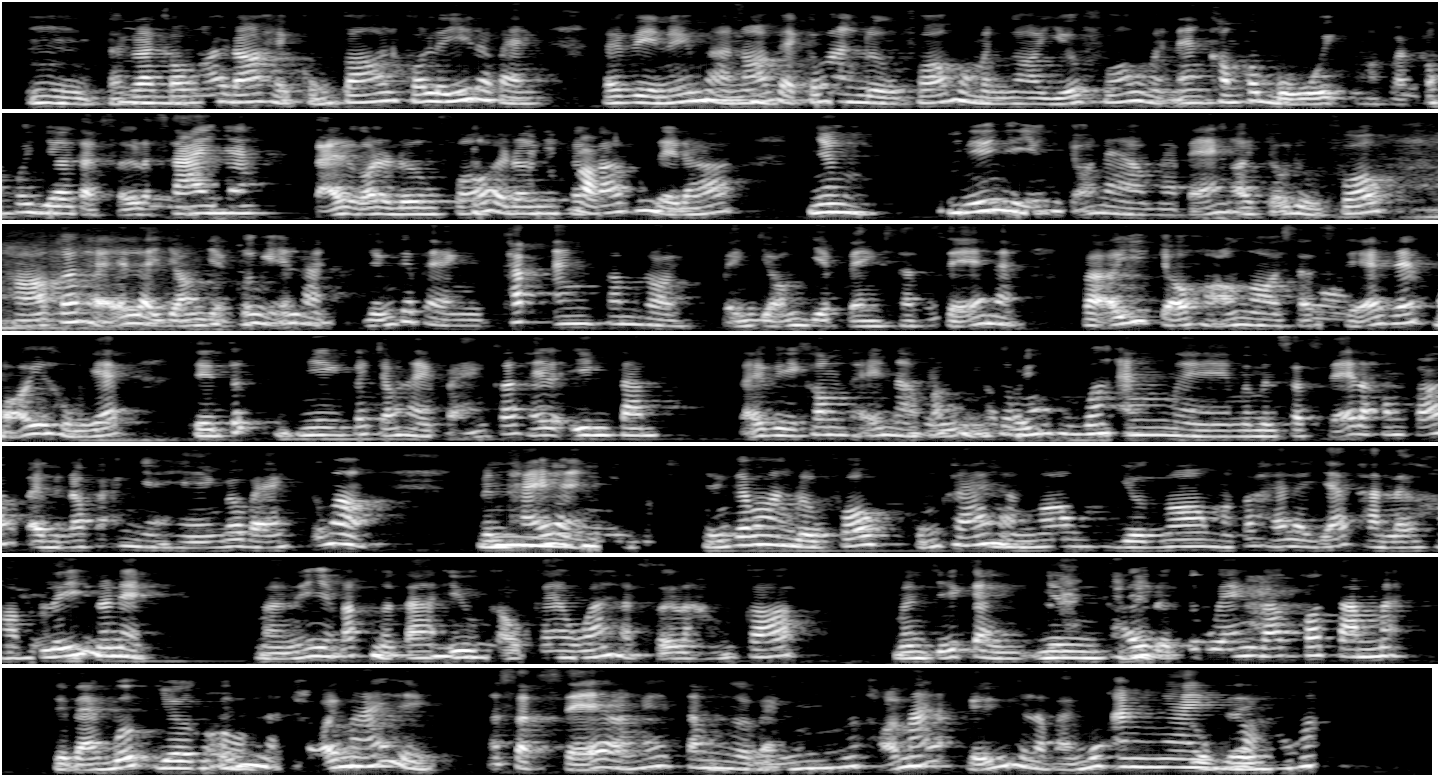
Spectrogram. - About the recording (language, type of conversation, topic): Vietnamese, podcast, Bạn nghĩ gì về đồ ăn đường phố hiện nay?
- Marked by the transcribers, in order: static; chuckle; distorted speech; tapping; other street noise; other background noise; chuckle; chuckle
